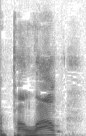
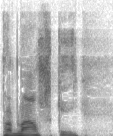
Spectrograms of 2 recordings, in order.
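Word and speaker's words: Pawłowski: And that's Arthur Palau. I think it's pronounced Pawlowski.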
